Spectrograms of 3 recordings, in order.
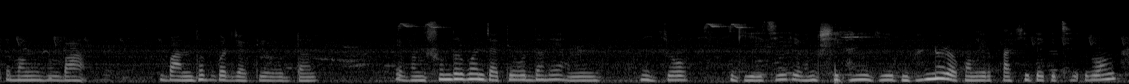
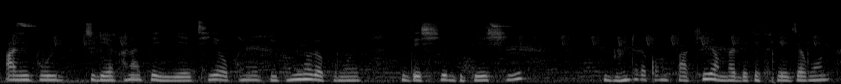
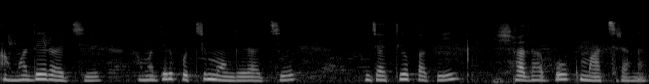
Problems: constant background noise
